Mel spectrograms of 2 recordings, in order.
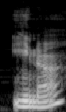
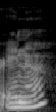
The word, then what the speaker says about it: Ina: this character's name is ina or inna depending on your pronunciation i say ina uh because i like to think it's sharp for like helena you know um and said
